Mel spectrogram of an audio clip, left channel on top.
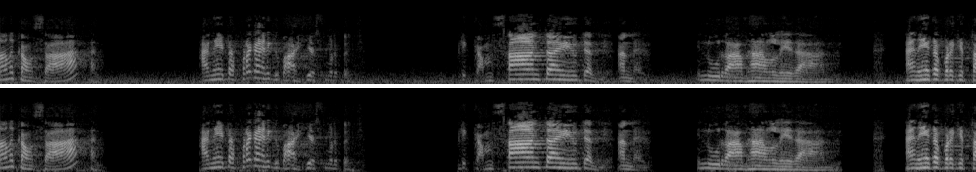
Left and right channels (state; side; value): noise; left; rumble, 23 dB below the sound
